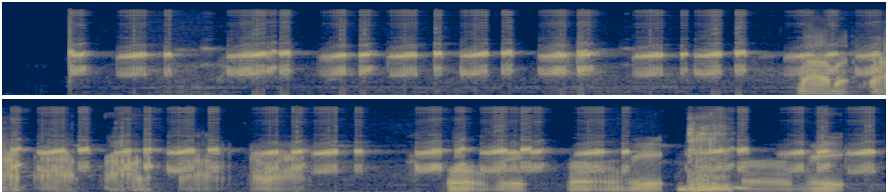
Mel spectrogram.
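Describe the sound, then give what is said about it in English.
A coqui, the Puerto Rican tree frog, calls over and over in sharp, high two-note chirps. Many calls come in a quick, steady rhythm, loud and alone. “I can get the coqui, which is a Puerto Rican tree frog. And the reason it's called the coqui is because it makes a sound that sounds like the word coqui.”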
